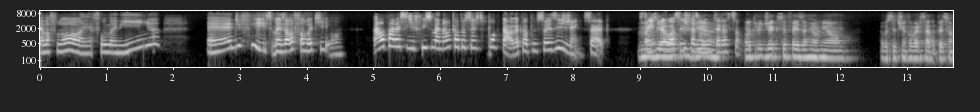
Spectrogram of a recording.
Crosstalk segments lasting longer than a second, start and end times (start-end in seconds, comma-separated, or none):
9.0-10.5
